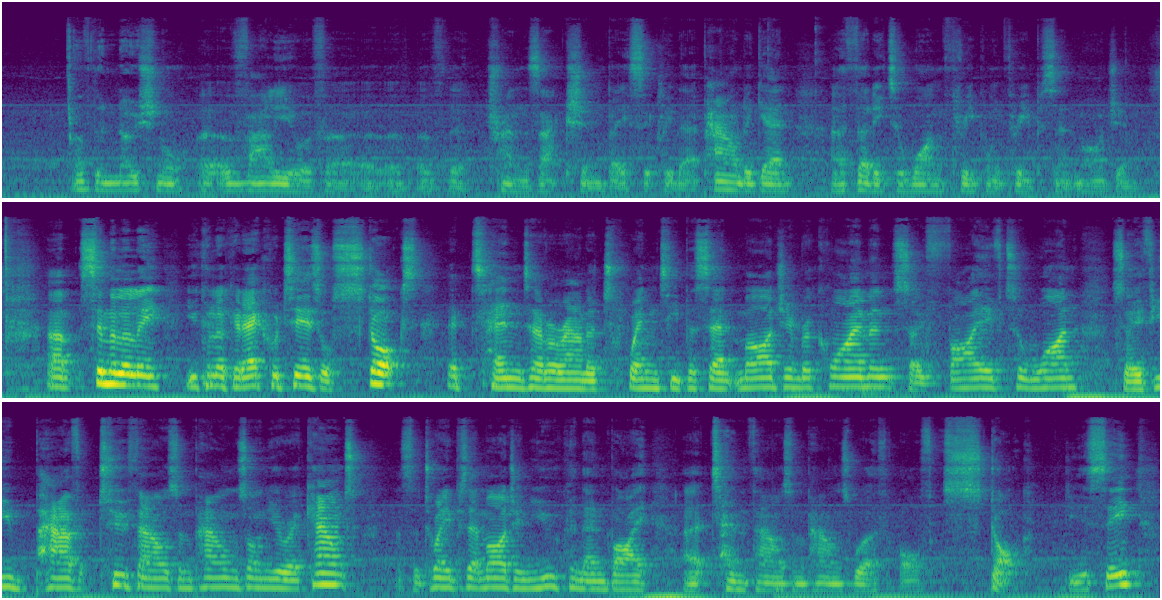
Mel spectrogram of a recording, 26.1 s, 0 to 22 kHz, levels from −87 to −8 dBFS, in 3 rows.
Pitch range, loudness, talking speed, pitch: 115-155 Hz, -24 LUFS, 175 wpm, 140 Hz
